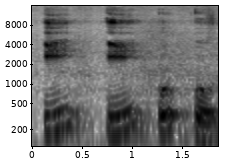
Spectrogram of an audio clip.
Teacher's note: इनके उच्चारण में बहुत कम मात्रा में मुख खोला जाता है इसलिए इनको संवृत स्वर बोलते हैं संवृत माने संकुचित वृत्त यानी कि छोटे आकार में जो खुलता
